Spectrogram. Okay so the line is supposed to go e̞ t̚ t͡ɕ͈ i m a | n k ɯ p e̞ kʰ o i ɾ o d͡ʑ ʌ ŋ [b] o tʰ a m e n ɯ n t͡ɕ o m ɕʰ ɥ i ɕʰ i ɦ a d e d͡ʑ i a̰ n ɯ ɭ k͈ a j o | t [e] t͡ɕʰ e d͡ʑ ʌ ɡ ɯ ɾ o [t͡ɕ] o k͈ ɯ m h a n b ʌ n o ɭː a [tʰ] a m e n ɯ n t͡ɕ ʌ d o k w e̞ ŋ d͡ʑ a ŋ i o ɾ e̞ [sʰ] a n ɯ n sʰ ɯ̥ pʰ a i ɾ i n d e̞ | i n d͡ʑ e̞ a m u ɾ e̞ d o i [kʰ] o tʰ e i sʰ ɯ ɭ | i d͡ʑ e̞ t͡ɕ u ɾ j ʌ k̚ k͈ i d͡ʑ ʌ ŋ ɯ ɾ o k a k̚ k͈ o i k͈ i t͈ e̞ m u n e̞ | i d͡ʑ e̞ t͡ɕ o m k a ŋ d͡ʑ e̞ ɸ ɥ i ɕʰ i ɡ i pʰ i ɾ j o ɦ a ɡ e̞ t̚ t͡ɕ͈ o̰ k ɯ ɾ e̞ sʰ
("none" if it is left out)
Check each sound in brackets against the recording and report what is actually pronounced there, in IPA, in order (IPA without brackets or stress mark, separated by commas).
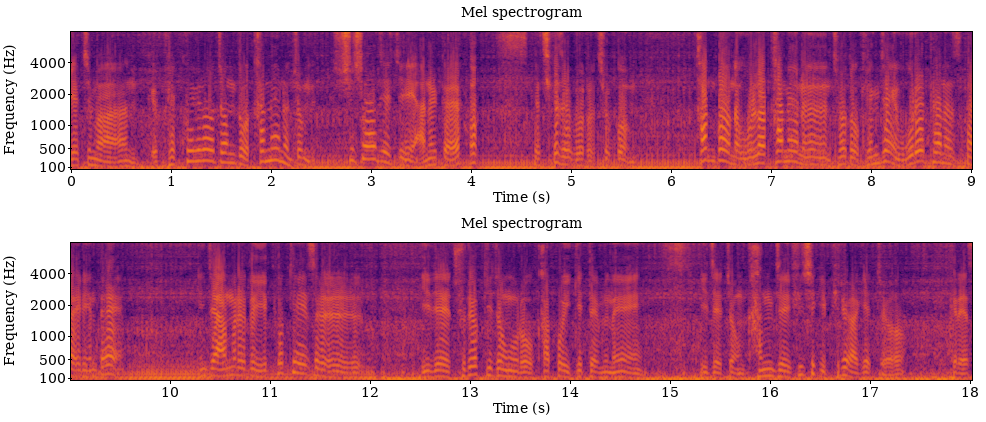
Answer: d, e, t͡ɕ, tʰ, tʰ, pʰ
